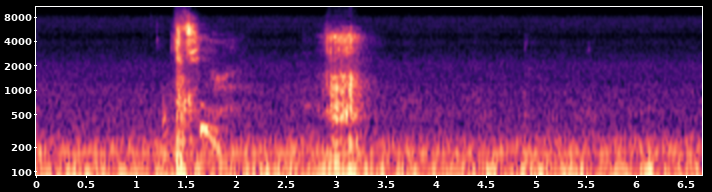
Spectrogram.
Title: Sniffly wet sneezing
